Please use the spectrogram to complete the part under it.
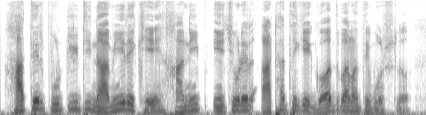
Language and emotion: Bengali, neutral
